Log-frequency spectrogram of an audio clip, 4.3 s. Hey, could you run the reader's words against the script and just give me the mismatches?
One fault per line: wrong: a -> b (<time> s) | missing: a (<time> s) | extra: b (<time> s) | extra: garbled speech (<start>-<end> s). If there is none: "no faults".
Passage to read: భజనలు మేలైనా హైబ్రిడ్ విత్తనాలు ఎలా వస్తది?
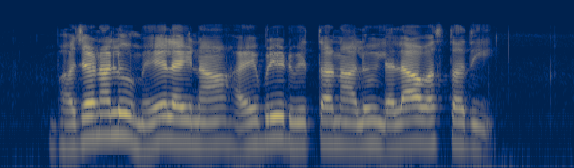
no faults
